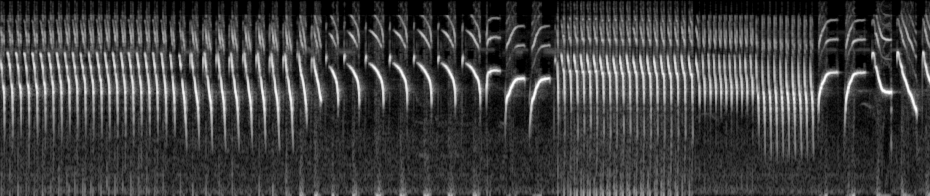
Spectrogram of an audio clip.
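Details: Long-running canary song for training and prompting canaries: a rapid rolling trill of downslurred notes slows into looping chirps, then switches to buzzy fast trills at different pitches before upswept whistles return.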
